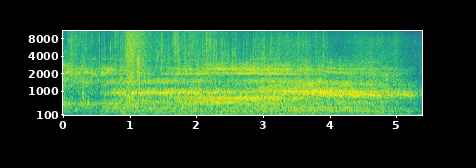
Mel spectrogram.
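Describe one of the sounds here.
A large creature withers away with a deep, rumbling groan that swells and then slowly fades.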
